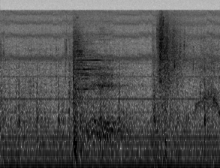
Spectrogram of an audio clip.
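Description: A sword slashes and strikes in quick blows.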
